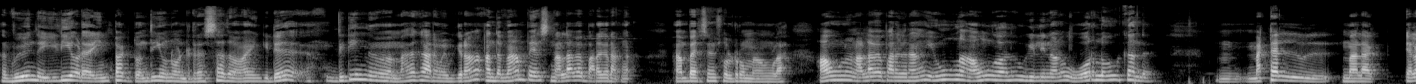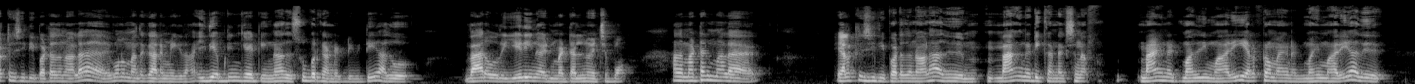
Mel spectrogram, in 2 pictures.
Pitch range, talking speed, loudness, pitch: 145-180 Hz, 130 wpm, -18 LUFS, 155 Hz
